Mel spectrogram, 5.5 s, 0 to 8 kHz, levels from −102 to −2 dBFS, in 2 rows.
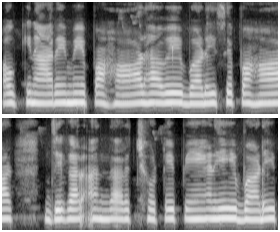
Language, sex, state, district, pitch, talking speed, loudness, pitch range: Chhattisgarhi, female, Chhattisgarh, Korba, 210 Hz, 165 wpm, -17 LUFS, 205-220 Hz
